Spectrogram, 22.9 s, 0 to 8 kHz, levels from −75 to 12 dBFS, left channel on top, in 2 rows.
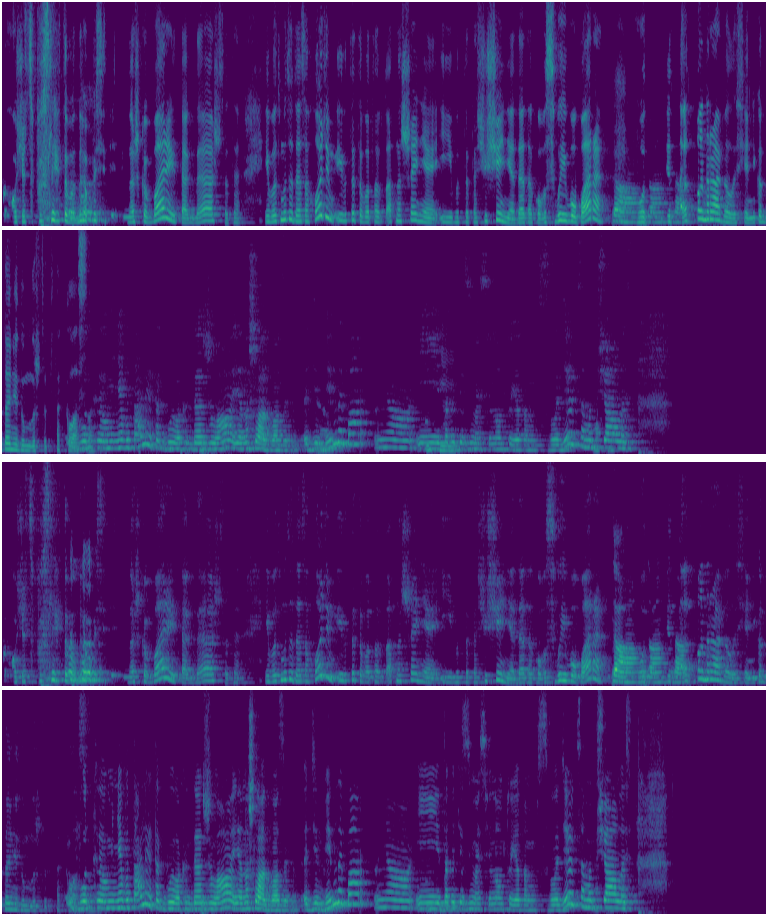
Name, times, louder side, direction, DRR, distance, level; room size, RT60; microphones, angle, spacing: voice 1, 0.0-1.5 1.8-9.0 9.5-9.7 10.0-12.0 12.4-12.8 16.1-16.4 17.8-18.3 20.3-20.4, left 7 dB, 65° left, 18 dB, 0.3 m, -28 dB
voice 2, 1.0-1.4 9.1-10.3 12.4-21.5, right 5 dB, 85° right, 12 dB, 0.6 m, -29 dB
6.9 x 3.8 x 4.8 m, 0.64 s
head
